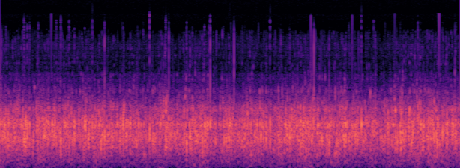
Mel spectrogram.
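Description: Water splashes and patters steadily onto a water surface.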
